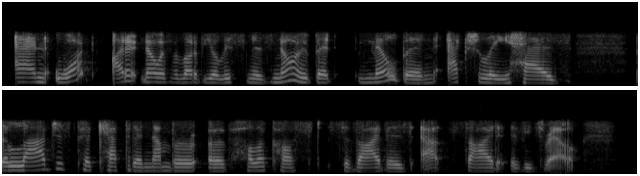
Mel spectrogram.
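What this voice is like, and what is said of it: Australian accent. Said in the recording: “This is not an American or New York accent. This is an Australian accent.”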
